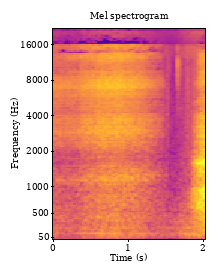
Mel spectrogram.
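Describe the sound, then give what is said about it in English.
One deep breath taken during a tapping relaxation exercise: a long, airy rush of air that swells and then fades, with a sharper breathy intake starting at the end. “Big deep breath.”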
